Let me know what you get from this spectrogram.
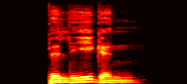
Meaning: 1. to cover 2. to fill (a sandwich etc.) 3. to document, back, substantiate 4. to enroll for; to take (a course) 5. to bombard 6. to reserve (a seat, room etc.); to occupy (a building)
- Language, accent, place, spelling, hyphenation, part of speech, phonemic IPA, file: German, Germany, Berlin, belegen, be‧le‧gen, verb, /bəˈleːɡən/, De-belegen.ogg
